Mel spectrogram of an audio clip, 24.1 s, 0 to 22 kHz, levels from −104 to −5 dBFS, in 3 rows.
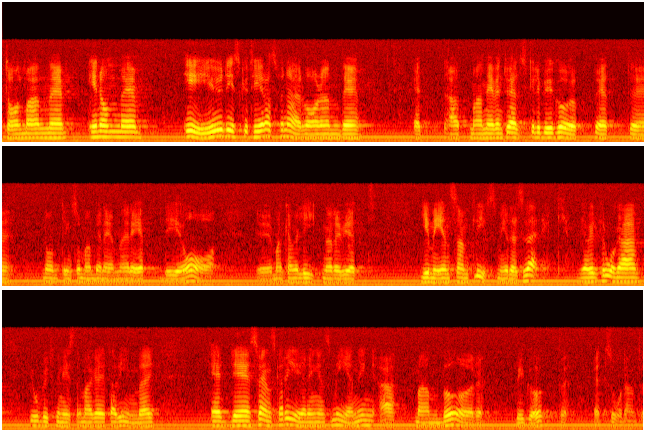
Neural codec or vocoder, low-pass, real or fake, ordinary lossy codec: none; 7.2 kHz; real; none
